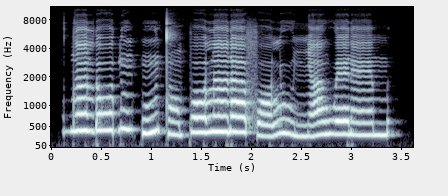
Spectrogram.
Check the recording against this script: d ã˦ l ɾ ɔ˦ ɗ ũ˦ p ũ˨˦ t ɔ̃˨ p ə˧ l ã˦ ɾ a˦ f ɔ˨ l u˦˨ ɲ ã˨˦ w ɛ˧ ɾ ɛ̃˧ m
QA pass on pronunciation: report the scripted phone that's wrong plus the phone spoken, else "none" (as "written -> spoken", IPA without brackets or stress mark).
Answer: ə˧ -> ɔ˧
